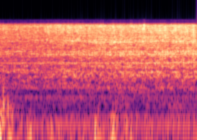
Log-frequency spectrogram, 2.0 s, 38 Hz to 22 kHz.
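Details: 1999 Saturn sport coupe, not started in six months, idling: fast hissy clatter over steady engine note; owner says timing chain is ready to come out, engine burns too much oil and front suspension is worn.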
